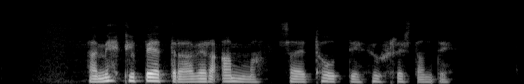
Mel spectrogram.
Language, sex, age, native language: Icelandic, female, 50-59, Icelandic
